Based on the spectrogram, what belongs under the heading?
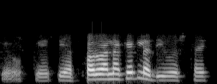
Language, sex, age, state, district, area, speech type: Gujarati, female, 45-60, Gujarat, Junagadh, rural, conversation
